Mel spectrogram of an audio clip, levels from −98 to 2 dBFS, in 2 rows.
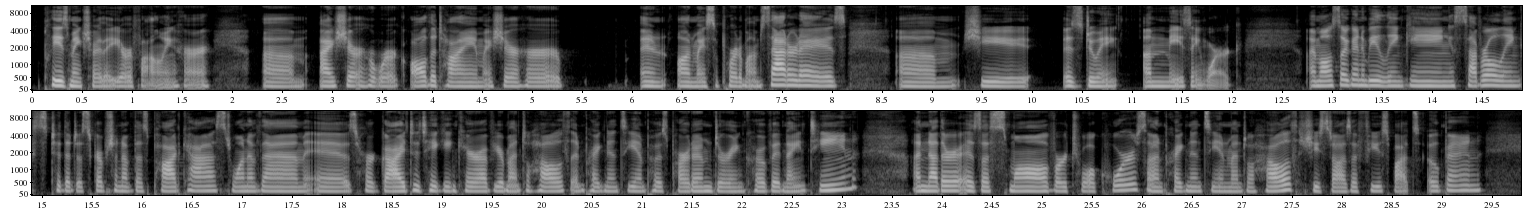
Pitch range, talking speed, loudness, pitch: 170-185 Hz, 165 wpm, -32 LUFS, 175 Hz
